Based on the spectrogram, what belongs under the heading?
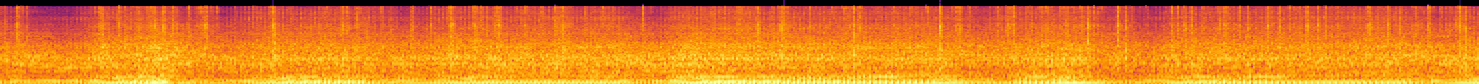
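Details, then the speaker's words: Yamaha Mio Sporty scooter revved repeatedly, engine bay cover still closed: dry crackling "kretek-kretek" rattle from the rear CVT growing at higher rpm; cause worn CVT bearings, fixed by replacing them. "seperti itu ada bunyi suara kretek-kretek seperti itu kita kretek-kretek kita belum tahu ya"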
